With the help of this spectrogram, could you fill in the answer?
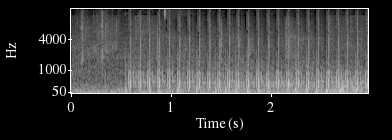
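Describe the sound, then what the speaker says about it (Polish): Rapid automatic gunfire in the video game Terraria, a loud, steady stream of evenly spaced shots that starts after a brief moment and runs continuously without pause, with no talk over it. "Strzelam, strzelam, strzelam."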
